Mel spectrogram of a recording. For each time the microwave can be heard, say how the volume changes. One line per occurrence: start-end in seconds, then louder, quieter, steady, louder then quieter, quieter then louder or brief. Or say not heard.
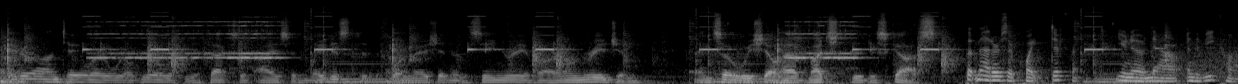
0.0-12.3 steady.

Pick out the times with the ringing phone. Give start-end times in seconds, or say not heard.
0.8-2.9, 7.8-8.6.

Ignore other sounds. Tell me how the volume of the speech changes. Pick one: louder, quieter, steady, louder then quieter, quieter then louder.
louder.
